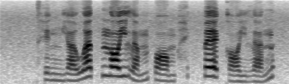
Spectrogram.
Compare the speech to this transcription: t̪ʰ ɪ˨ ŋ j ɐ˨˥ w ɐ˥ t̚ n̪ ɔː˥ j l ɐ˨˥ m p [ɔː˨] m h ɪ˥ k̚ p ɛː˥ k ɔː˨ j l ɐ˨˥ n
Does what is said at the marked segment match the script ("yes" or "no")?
yes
